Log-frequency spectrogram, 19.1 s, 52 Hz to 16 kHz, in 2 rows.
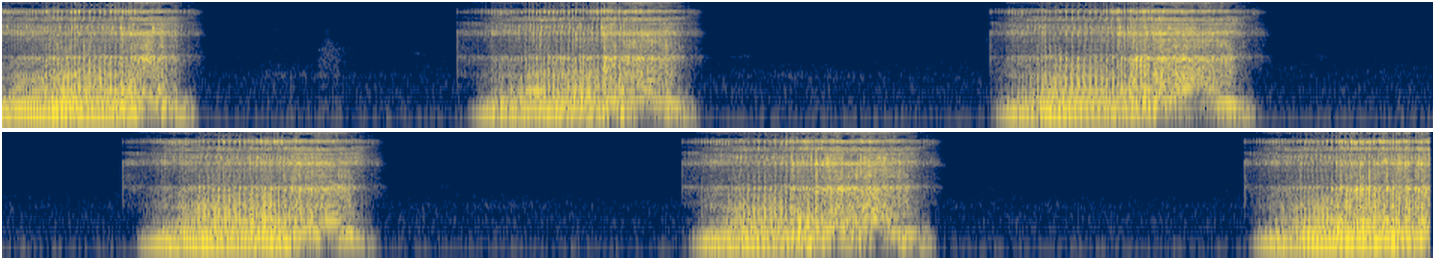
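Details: Snoring: loud, regular snores at about 17 a minute, each a harsh low rumble separated by quiet pauses.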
